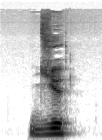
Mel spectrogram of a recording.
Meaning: plural of dieu
- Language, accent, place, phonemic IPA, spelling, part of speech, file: French, France, Lyon, /djø/, dieux, noun, LL-Q150 (fra)-dieux.wav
